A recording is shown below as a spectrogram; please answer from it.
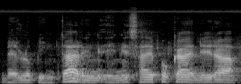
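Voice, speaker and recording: Being interviewed, a poet from Cuba in his sixties gives thoughtful replies peppered with the tag "¿no?" He speaks at a moderate pace in a fairly low, bright voice whose level tone comes across as forceful.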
